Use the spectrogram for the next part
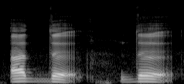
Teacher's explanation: حمزہ دال زبر اد، د، یہ قلقلہ ہوتا ہے۔ د جو آواز آ رہی ہے، آواز لوٹتی ہوئی، اد یہ غلط ہے، اد۔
